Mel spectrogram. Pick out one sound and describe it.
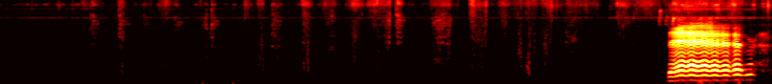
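A stick swishes through the air as it is swung and twirled.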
